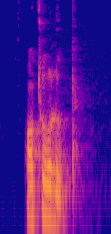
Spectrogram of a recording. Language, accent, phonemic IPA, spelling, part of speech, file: French, France, /ɑ̃.tuʁ.lup/, entourloupe, noun / verb, LL-Q150 (fra)-entourloupe.wav
- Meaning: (noun) scam; attached strings; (verb) inflection of entourlouper: 1. first/third-person singular present indicative/subjunctive 2. second-person singular imperative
